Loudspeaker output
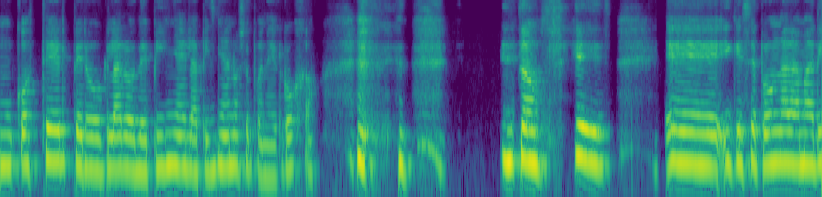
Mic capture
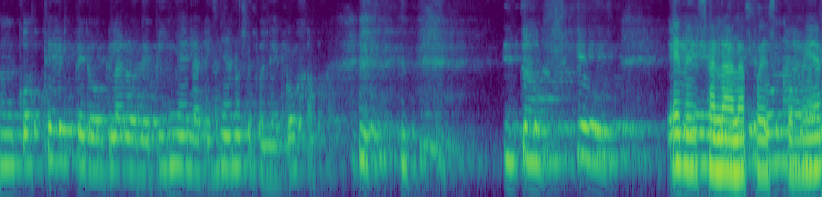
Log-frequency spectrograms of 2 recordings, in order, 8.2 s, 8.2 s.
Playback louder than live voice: No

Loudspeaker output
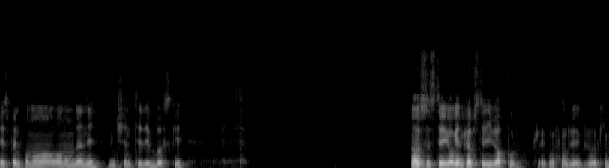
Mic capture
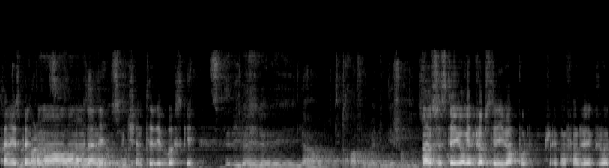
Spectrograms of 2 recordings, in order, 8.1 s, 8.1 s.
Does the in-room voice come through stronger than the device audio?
No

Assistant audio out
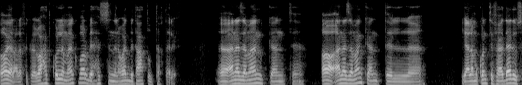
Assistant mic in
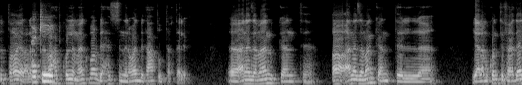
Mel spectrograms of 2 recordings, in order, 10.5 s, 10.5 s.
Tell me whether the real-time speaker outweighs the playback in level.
Yes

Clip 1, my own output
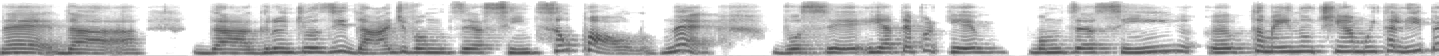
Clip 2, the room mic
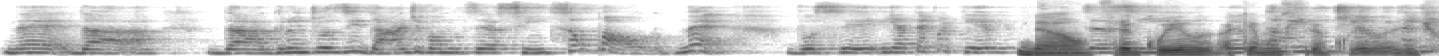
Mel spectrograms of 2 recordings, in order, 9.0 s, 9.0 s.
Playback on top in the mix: No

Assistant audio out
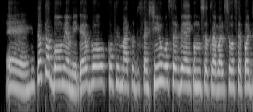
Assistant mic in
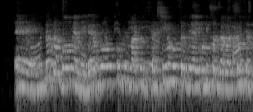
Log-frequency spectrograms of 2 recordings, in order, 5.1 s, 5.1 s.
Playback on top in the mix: Yes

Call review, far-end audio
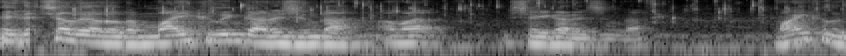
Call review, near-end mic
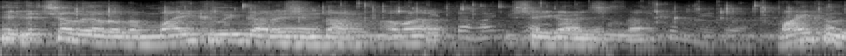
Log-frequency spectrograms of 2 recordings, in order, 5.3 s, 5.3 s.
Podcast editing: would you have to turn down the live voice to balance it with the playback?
No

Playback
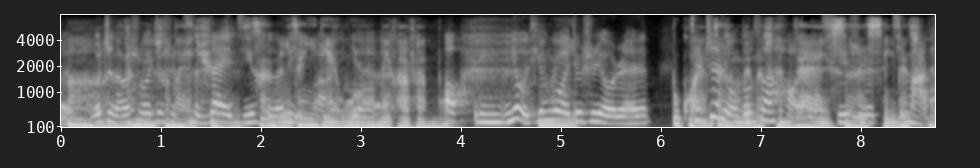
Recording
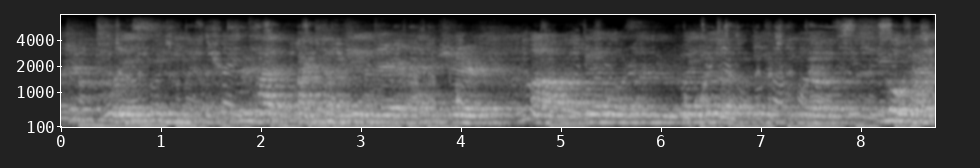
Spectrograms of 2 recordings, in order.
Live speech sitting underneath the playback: No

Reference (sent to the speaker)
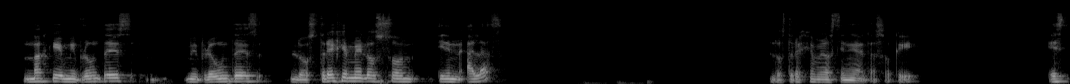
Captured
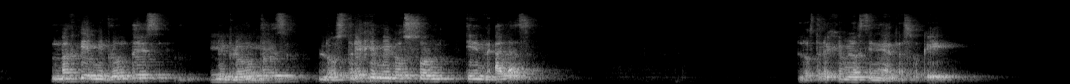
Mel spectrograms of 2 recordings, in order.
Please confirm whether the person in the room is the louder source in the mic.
No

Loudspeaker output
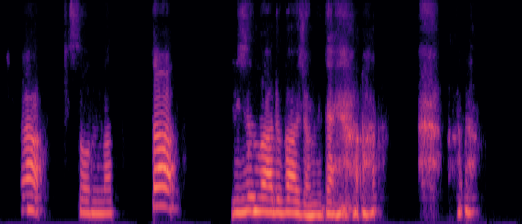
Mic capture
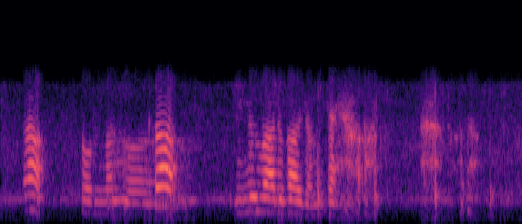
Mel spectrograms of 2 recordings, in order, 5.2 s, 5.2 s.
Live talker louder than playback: No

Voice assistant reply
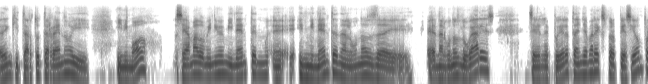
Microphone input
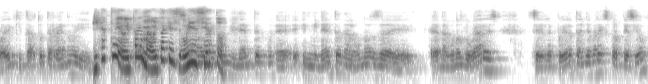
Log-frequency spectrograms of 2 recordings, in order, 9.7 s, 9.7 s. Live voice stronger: Yes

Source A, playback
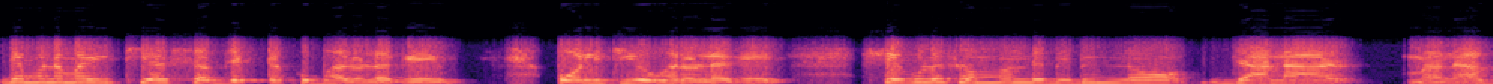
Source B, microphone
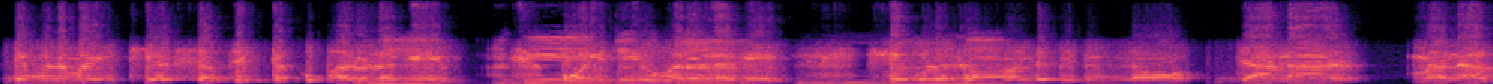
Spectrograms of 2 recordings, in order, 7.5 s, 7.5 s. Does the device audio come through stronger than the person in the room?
Yes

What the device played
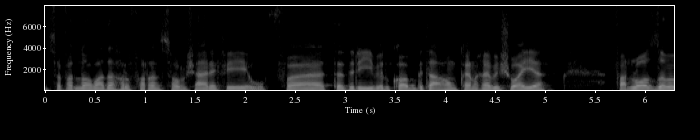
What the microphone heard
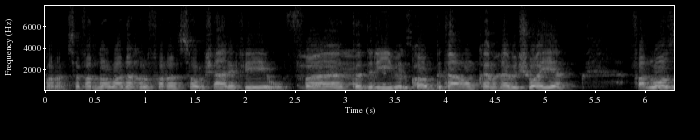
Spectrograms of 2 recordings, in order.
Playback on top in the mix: Yes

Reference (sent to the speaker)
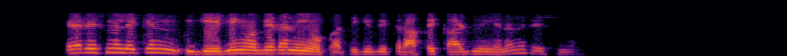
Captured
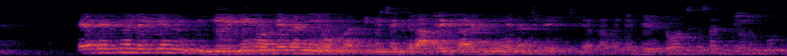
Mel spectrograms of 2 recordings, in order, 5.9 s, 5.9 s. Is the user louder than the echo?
No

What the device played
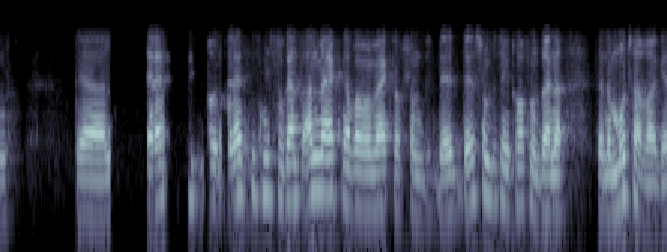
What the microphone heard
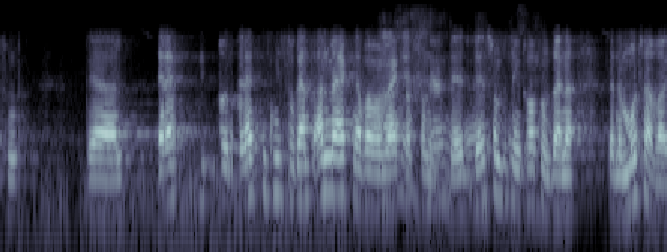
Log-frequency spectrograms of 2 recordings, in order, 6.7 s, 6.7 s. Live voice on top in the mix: No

